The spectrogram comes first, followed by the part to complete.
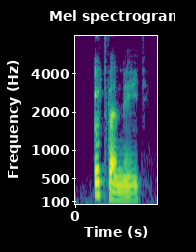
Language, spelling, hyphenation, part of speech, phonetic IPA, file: Hungarian, ötvennégy, öt‧ven‧négy, numeral, [ˈøtvɛnːeːɟ], Hu-ötvennégy.ogg
- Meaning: fifty-four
